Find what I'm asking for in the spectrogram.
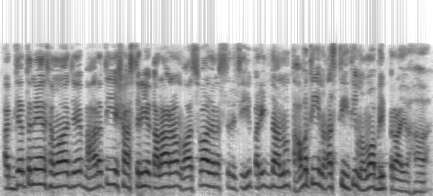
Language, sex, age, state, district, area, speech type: Sanskrit, male, 18-30, Andhra Pradesh, Kadapa, rural, spontaneous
